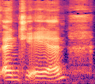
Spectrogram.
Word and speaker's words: Ngan: I'm not sure how to say it it's ngan and like that's what the cover looks like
